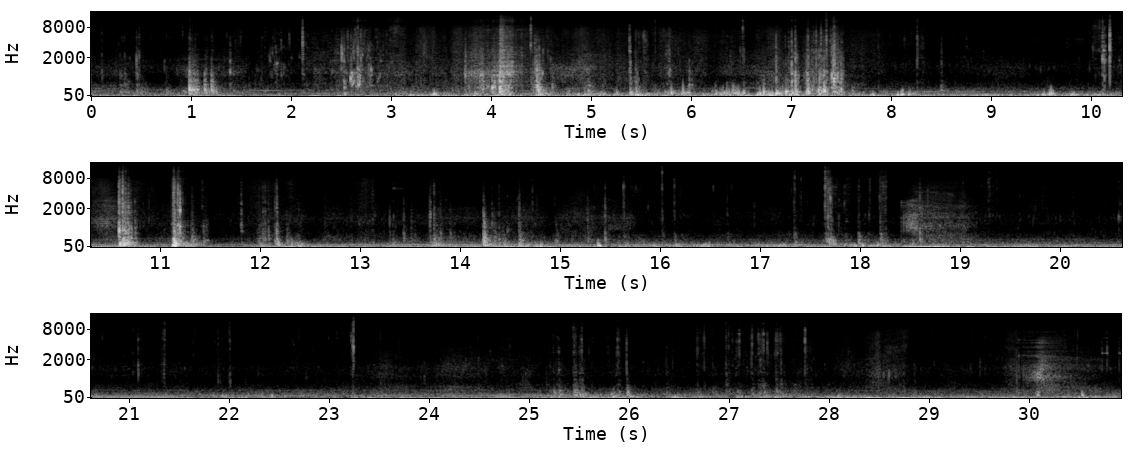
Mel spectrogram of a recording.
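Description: Irregular knocks, clicks and rattles of gear being handled aboard a plastic fishing kayak, busiest in the first several seconds, with a steady low hum underneath.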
